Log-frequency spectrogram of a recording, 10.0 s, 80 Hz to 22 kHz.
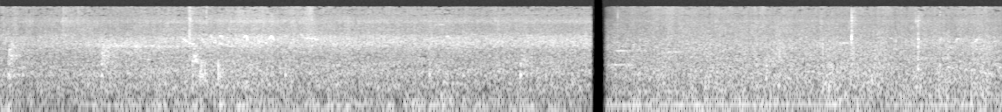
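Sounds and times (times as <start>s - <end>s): outdoor background hiss: 0.0s - 10.0s.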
